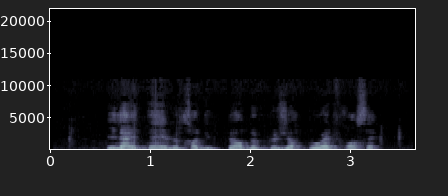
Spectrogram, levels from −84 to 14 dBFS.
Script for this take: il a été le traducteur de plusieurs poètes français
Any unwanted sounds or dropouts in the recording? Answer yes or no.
no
